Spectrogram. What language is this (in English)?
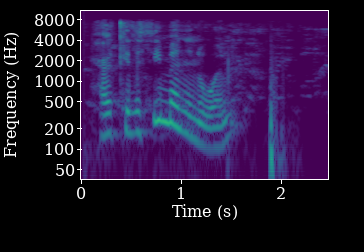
Kabyle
